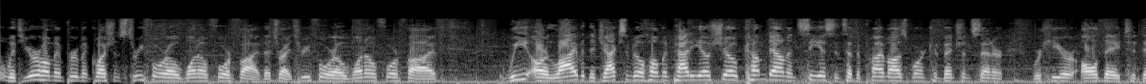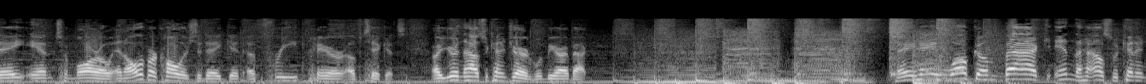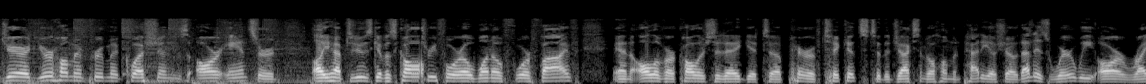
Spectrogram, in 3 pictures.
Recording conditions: busy venue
